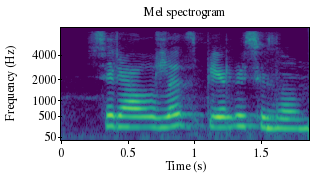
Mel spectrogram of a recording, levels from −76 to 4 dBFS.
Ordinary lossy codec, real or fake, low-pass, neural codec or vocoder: MP3, 64 kbps; fake; 7.2 kHz; codec, 16 kHz in and 24 kHz out, 1.1 kbps, FireRedTTS-2 codec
